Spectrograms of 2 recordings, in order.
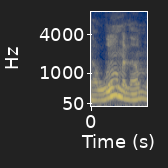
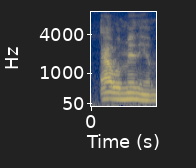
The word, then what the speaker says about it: aluminium: the neutron star in aluminum, or aluminium as you would call it, Rainiac. I think that's what they say in the story. Because that's the British pronunciation.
